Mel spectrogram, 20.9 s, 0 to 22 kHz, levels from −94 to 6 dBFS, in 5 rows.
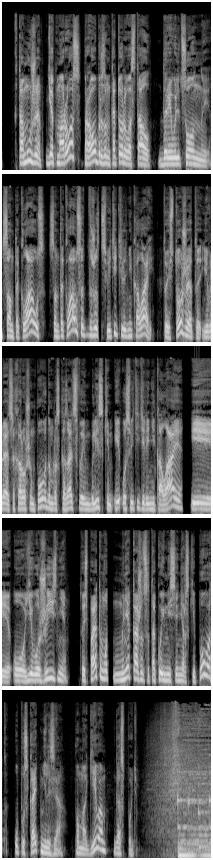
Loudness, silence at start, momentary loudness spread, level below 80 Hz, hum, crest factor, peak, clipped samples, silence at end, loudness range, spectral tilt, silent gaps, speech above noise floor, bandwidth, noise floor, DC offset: -14 LUFS; 0.25 s; 7 LU; -30 dBFS; none; 14 dB; 0 dBFS; under 0.1%; 0 s; 4 LU; -4.5 dB/octave; none; 27 dB; 16.5 kHz; -41 dBFS; 0.1%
